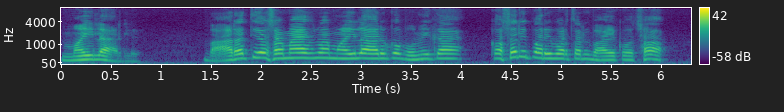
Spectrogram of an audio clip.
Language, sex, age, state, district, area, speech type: Nepali, male, 60+, West Bengal, Kalimpong, rural, spontaneous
